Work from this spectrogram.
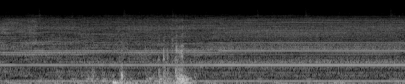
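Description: A pressure washer pumping while powered by a generator during car detailing, a steady mechanical hum with a constant tonal whine, interrupted briefly by a few clunks and a short surge midway.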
